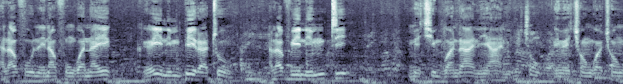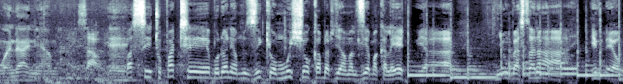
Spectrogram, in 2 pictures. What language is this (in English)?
Swahili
